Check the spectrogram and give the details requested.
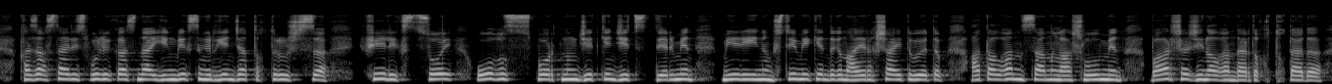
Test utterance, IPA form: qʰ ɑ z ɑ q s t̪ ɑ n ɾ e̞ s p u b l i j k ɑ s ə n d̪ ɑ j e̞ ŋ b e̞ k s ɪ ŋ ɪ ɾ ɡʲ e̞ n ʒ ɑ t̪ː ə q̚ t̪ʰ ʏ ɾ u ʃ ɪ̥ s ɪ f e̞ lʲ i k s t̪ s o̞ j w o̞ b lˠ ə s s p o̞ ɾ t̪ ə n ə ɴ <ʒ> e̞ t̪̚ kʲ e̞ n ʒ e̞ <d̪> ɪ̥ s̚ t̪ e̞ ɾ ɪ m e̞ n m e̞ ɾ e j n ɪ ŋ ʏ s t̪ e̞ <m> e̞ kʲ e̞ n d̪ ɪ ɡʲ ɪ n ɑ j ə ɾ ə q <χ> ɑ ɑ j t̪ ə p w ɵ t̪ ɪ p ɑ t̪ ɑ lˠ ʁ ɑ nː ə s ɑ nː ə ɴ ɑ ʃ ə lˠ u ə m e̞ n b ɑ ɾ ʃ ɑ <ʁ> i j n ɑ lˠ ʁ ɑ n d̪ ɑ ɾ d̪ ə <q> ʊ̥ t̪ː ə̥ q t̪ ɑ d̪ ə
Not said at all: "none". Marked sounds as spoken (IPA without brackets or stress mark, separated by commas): ʒ, t̪, m, ʃ, ʒ, qʰ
